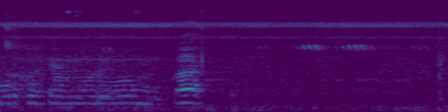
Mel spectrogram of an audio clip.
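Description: Steady high-pitched drone of insects, as of crickets in garden vegetation, with a woman's voice over it in the first second.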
